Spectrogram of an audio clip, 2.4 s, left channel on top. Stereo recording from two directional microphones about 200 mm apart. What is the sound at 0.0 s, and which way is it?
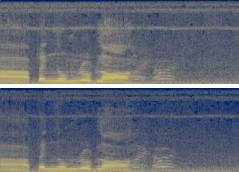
Speech, centre (ahead or behind).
